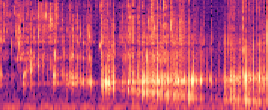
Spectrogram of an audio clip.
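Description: Liquid drips and trickles steadily from a reservoir into the small cup of a miniature girl figure on a slope, part of a drink-serving contraption, a wet splashing patter with two brief pauses, heard alone without any talking.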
